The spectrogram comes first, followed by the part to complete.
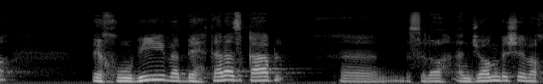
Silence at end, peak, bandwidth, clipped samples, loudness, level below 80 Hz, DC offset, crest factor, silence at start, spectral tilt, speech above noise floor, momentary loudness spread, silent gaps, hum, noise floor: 0 s; -12 dBFS; 12.5 kHz; under 0.1%; -28 LUFS; -60 dBFS; under 0.1%; 16 dB; 0 s; -6 dB/octave; 31 dB; 12 LU; none; none; -58 dBFS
